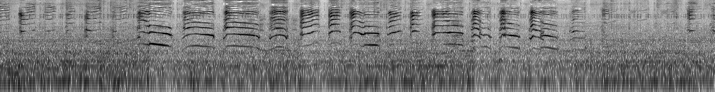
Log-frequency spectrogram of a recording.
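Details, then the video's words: A Corgi puppy on his first ride home howls in high, wavering, yodel-like cries that rise and fall in quick repeated bursts; he settled down after a few minutes. "Corgi puppy Neptune Howling - he yodels"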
